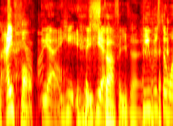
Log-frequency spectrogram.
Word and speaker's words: Eiffel: Say it like an American. Eiffel.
